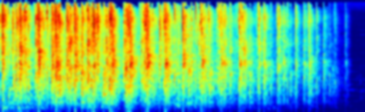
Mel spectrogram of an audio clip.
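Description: An audience breaks into steady, loud applause for a speaker, thanking her for her talk and for sharing her expertise, many hands clapping in a dense, crackling patter that holds for several seconds, then thins out and fades to silence near the end.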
